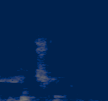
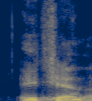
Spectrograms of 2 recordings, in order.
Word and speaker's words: Achane: Or Achane, excuse me, Achane. – Achane, that's right. Yeah, we know now. We know now how to say it, so we can.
